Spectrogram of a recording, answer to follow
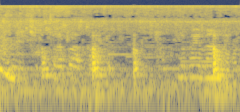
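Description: Short snatches of an indistinct, fairly high-pitched voice, rising and falling in pitch, with no clear cooking sound standing out.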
